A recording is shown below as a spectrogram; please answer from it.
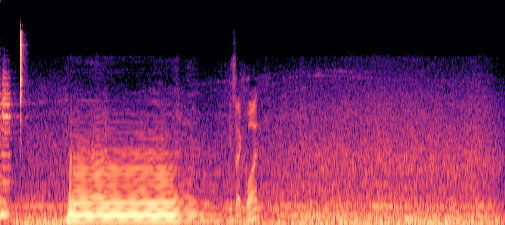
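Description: A ferry's horn sounds one long, deep, steady blast of about two seconds. Then comes steady outdoor noise with a brief wavering squeal about five seconds in.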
